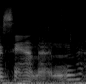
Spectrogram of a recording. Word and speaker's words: salmon: You pronounce the L in your salmon.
